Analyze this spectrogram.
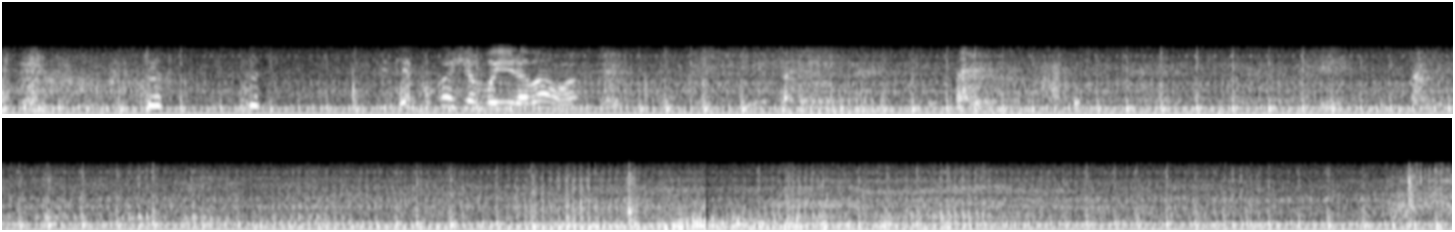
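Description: A motorcycle engine idles with a steady low putter.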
